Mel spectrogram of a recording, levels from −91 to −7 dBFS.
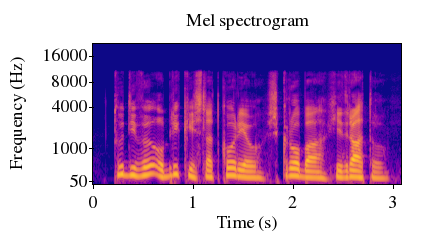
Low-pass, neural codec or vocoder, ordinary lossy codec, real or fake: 10.8 kHz; none; none; real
